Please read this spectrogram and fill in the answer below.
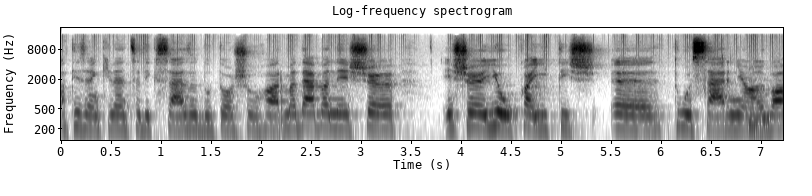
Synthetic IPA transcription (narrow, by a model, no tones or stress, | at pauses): ɒt̪izɛŋkilɛnt̪sɛd̪iksaːzɒd̪ut̪o̞lʃoːɦɒrmɒd̪aːbɒneːʃ | eːʃjoːkɒjit̪iʃøt̪uːlsaːrɲɒlvɒ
